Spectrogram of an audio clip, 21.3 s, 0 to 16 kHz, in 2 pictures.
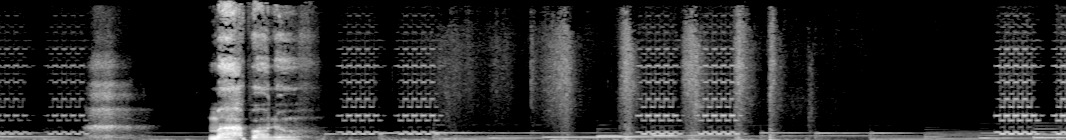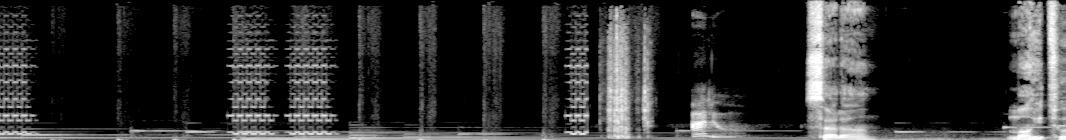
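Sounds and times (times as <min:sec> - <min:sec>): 
phone ringing with a melodic electronic ringtone: 0:00.0 - 0:01.0, 0:03.4 - 0:04.5, 0:06.4 - 0:07.4, 0:10.0 - 0:11.1, 0:13.0 - 0:14.1, 0:16.4 - 0:16.6
speech: 0:02.1 - 0:03.1, 0:18.9 - 0:19.5, 0:20.8 - 0:21.3.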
